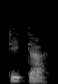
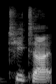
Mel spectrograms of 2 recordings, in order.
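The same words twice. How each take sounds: First: The middle consonant sounds soft, like a d. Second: The middle consonant is a hard t sound. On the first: The speaker calls it right. "Almost like more of a D sound" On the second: The speaker calls it wrong. "it wouldn't be Tita"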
